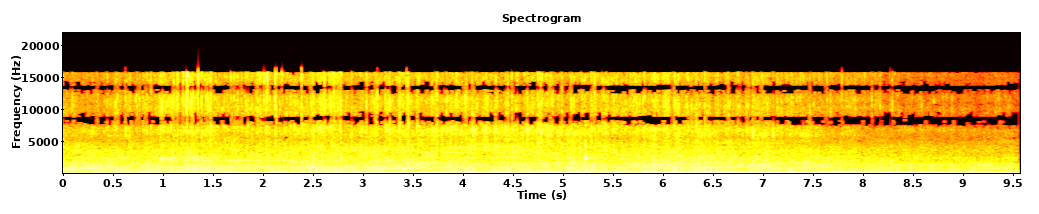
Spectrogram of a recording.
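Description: Small electric motor of a cardboard model electric train whirring steadily as the train runs along cardboard track, with a low hum that shifts in pitch near the end.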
